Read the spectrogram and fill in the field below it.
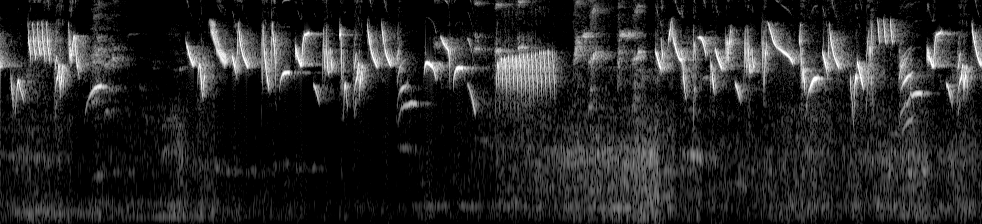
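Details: Canary singing as a stimulus track meant to make other songbirds more active: a near-continuous torrent of fast, varied high chirps, slurred whistles and buzzy rolls, broken by brief gaps around two and four seconds.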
